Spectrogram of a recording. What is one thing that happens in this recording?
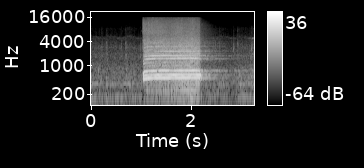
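A steam locomotive's whistle blows loudly.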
